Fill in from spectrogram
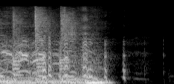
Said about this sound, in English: Have a listen. Sounds a bit like a swan honking.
